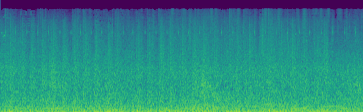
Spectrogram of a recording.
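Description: Heavy mechanical footsteps stomp and clank in a steady rhythm.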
